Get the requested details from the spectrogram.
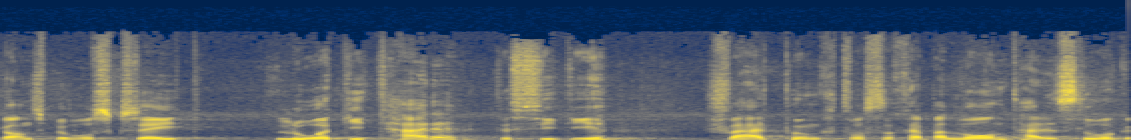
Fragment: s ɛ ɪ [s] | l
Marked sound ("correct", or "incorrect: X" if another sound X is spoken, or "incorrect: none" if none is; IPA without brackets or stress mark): incorrect: t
